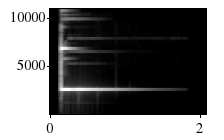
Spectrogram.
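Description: A single bright ding, a notification-bell sound effect. It is struck once just after the start and rings away to nothing over about a second and a half.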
